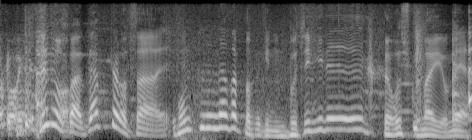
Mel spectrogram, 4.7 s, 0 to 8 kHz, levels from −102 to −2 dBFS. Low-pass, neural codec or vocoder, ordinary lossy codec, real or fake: 7.2 kHz; codec, 16 kHz, 1 kbps, X-Codec, HuBERT features, trained on balanced general audio; none; fake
